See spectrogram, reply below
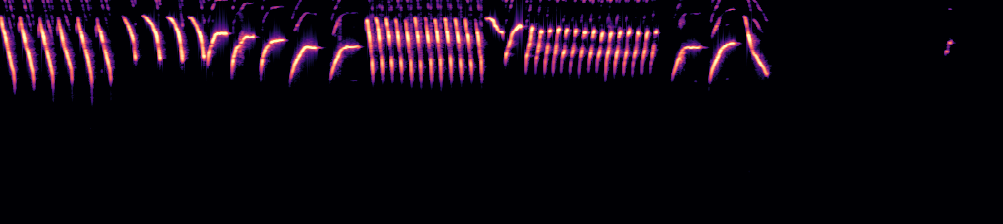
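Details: Canary song in 'cengkok mewah' style, used to train young songbirds: rapid downward-slurred notes, a fast tight trill, then curved whistles, ending abruptly in silence after about seven seconds.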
